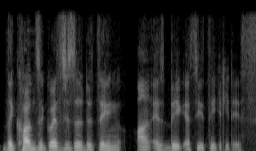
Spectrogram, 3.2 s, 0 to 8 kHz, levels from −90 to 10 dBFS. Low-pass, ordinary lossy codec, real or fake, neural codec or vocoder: 7.2 kHz; Opus, 64 kbps; fake; codec, 16 kHz in and 24 kHz out, 0.6 kbps, FocalCodec, streaming, 2048 codes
